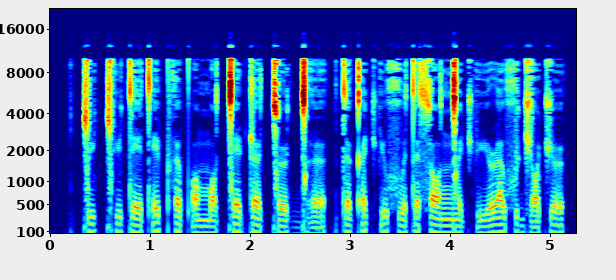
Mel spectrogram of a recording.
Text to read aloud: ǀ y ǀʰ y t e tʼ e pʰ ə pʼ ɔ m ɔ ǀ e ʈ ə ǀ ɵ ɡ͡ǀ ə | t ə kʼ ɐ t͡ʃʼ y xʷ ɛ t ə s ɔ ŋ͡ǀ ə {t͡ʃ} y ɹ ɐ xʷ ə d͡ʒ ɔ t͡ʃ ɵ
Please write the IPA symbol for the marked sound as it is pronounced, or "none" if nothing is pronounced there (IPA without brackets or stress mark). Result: t͡ʃʼ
